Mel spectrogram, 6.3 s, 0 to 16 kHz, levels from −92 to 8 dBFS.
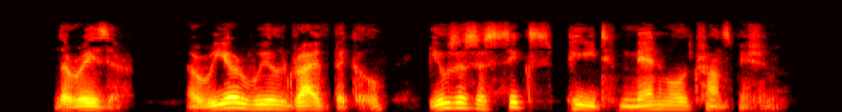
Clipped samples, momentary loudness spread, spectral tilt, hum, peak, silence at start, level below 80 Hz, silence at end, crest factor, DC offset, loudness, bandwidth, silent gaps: under 0.1%; 19 LU; -6 dB/octave; none; -2 dBFS; 0.4 s; -64 dBFS; 0.5 s; 20 dB; under 0.1%; -21 LUFS; 7.6 kHz; 1.04-1.08 s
